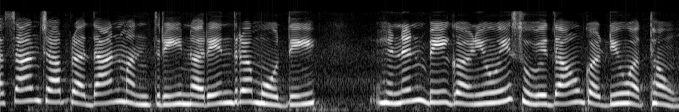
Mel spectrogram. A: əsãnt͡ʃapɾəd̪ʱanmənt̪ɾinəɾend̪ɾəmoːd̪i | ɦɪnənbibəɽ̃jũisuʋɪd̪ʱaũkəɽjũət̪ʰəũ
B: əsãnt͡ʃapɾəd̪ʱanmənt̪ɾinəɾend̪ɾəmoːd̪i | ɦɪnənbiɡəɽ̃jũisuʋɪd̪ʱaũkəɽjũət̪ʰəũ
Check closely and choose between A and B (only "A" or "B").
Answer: B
